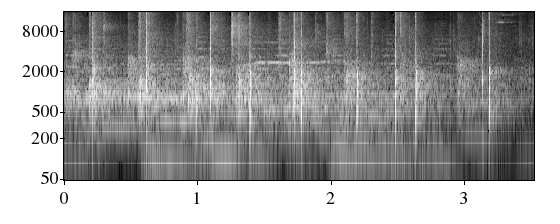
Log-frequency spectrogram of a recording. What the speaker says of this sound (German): Klatscht sehr behäbig.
